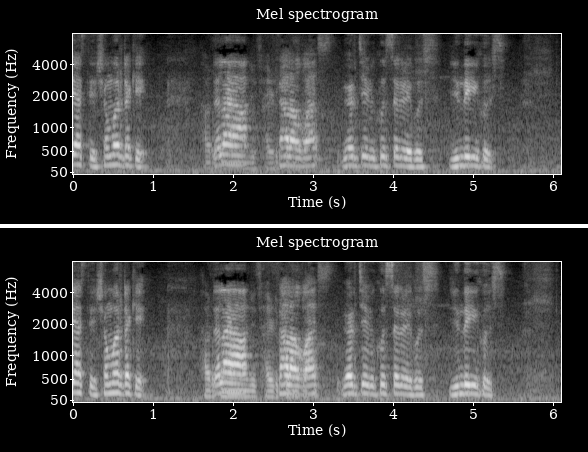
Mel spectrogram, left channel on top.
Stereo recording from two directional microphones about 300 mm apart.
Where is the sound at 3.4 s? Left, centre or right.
Centre.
